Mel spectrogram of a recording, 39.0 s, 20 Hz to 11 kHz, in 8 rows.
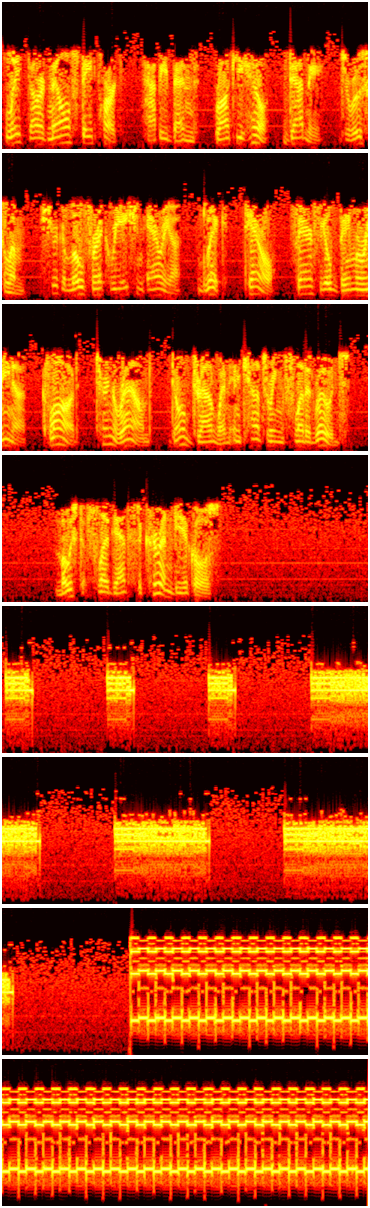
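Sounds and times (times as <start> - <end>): buzzing data bursts: 19.5 - 20.2, 20.9 - 21.4.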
